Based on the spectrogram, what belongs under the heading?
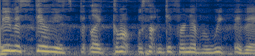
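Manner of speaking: lightly imitated coach, rushing through the order; Dusty Rhodes. Wrestler mimics her mentor demanding new promos, lightly imitated. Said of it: "he used to always be like".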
